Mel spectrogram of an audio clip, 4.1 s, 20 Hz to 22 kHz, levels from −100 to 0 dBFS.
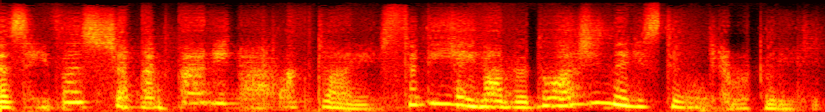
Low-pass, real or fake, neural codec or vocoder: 19.8 kHz; fake; codec, 44.1 kHz, 0.9 kbps, DAC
